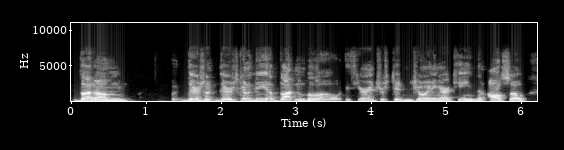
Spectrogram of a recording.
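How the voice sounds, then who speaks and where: A middle-aged man giving a casual, candid promotional talk to camera, with halting, slightly slurred speech as if half his mouth is numb from the dentist. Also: a little high, a bit bright. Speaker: home-based business promoter. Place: small home office. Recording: dull, lo-fi sound.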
